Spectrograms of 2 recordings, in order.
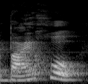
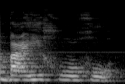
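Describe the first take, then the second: First: "bairro" with one single r sound; "bairro" said correctly, one r sound only; right pronunciation. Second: "bairro" with the rr split into two separate trilled r's; "bairro" with the double r sounded twice, wrongly; wrong pronunciation. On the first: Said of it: "É bairro". ("bairro" pronunciado certo, um só som de r) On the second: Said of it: "Eu não falo bairro". ("bairro" pronunciado errado, com os dois erres separados) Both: Shown as a demonstration.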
